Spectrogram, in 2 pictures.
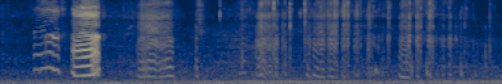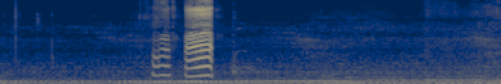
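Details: Monkey calling out to people: two loud, harmonic, rising wail-like calls near the start and one more after six seconds, over steady low rumble and faint clicks.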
